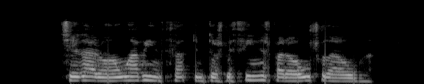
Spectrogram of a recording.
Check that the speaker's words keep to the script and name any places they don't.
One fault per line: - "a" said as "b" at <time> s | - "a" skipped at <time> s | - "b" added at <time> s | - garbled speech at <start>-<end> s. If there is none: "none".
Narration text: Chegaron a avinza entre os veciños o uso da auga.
- "unha" added at 1.2 s
- "para" added at 2.7 s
